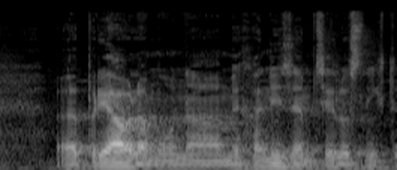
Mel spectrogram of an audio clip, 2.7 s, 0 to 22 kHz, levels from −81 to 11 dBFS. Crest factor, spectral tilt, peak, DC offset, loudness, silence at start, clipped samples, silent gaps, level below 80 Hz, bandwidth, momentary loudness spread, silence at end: 20 dB; -6 dB/octave; -8 dBFS; under 0.1%; -27 LUFS; 0 s; under 0.1%; none; -50 dBFS; 16.5 kHz; 11 LU; 0 s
